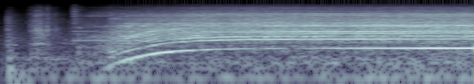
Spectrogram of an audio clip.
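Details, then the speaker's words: Battery-operated mini vacuum motor after opening and lubricating it: spins up quickly to a steady, even whine with no rattle, grinding or hesitation; sounds like new after lubrication fix. "sounds exactly like it did when it was new can't beat"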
